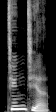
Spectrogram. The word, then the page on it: 精简: jīng jiǎn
